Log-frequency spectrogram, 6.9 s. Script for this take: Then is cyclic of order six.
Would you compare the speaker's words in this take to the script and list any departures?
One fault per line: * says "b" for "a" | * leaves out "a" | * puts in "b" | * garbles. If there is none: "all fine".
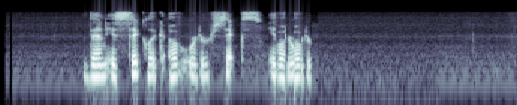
* garbles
